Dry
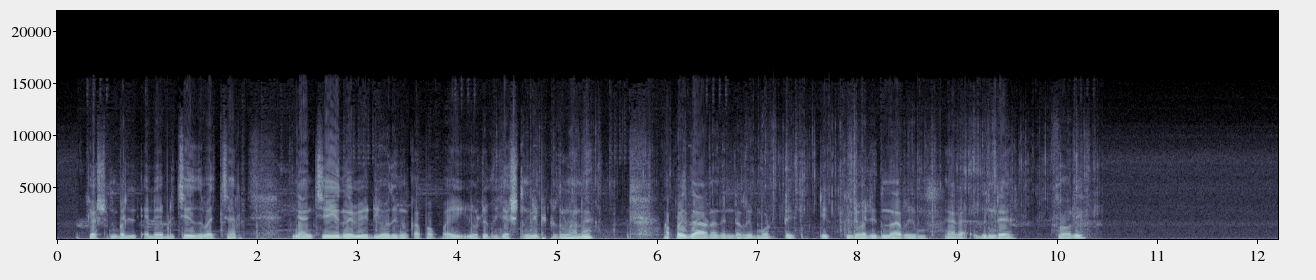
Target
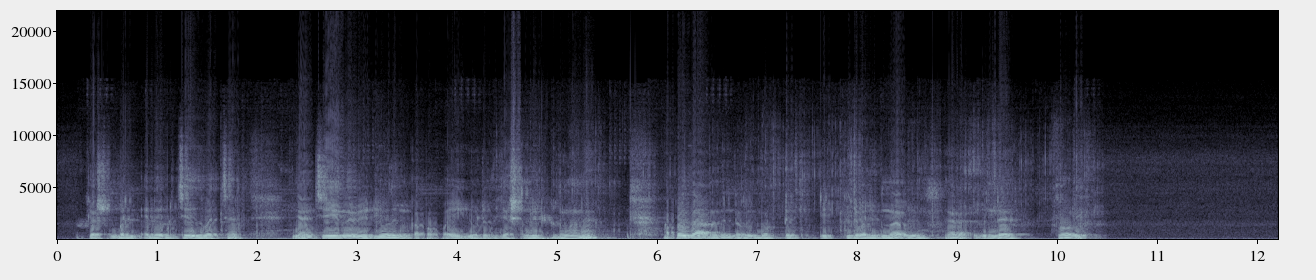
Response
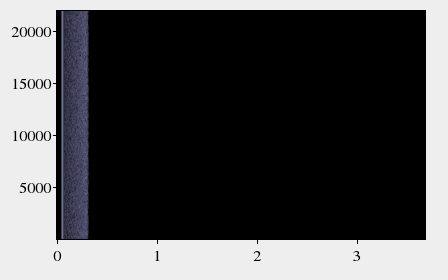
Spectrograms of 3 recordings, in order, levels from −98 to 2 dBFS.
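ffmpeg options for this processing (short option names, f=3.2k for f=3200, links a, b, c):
-filter_complex "[0:a]asoftclip=type=hard:threshold=-19.5dB,aecho=1:1:45|55:0.398|0.376,asplit=2[a][b];[1:a]atrim=start_sample=2205,atrim=end_sample=6615,asetrate=29547,aresample=44100[c];[b][c]afir=irnorm=-1:irlink=0,volume=-4dB[d];[a][d]amix=inputs=2:normalize=0,volume=-7dB"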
